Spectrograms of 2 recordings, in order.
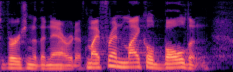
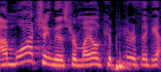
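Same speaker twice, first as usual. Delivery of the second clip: usual speaking voice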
